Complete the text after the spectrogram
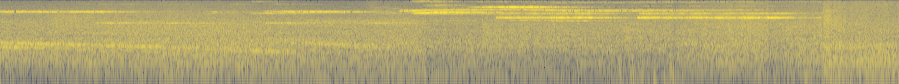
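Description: A subway train rumbles and squeals along the platform.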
